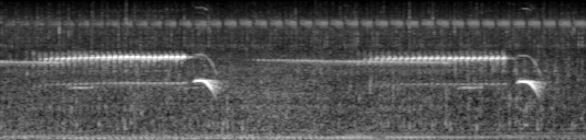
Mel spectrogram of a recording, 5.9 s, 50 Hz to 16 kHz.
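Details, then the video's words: Common iora song offered as a lure to get lazy birds singing; two rapid rattling trills, each about 1.5 seconds and ending in a falling slurred note, separated by a short pause, with constant high background hiss. "Pancingan cipoh malas bunyi"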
